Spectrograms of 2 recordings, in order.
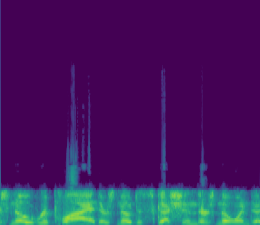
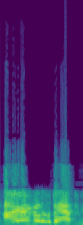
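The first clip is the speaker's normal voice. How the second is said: mock polite excuse; 8 semitones higher, 6 dB louder, much faster than usual. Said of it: "and you go".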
